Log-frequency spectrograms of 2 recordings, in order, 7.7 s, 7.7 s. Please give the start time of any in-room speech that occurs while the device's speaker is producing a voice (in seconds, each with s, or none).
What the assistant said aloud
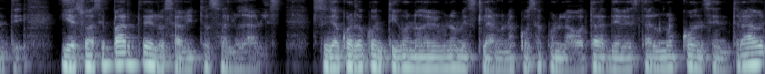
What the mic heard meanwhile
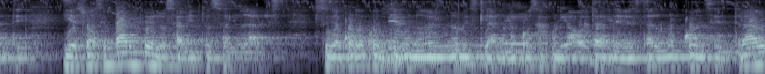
3.8 s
